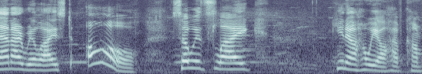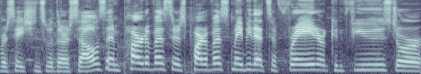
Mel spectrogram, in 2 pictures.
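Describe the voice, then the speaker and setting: Over light background noise, a woman's high-pitched voice carries lively intonation at a moderate pace, with a dry sound and no echo. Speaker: interviewee. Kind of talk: interview answer. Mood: warm, animated. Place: street. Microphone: handheld.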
